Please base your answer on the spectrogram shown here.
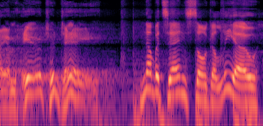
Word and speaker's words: Solgaleo: here today number 10 solgaleo and lunala so that's how you say it these two legendaries won't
